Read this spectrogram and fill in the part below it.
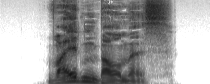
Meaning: genitive singular of Weidenbaum
- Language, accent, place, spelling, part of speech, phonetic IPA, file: German, Germany, Berlin, Weidenbaumes, noun, [ˈvaɪ̯dn̩ˌbaʊ̯məs], De-Weidenbaumes.ogg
